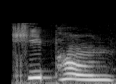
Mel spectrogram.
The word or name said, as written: Kepone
